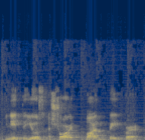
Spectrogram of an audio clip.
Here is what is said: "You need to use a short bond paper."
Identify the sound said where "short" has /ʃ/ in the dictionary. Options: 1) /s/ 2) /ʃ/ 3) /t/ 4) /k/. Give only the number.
2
